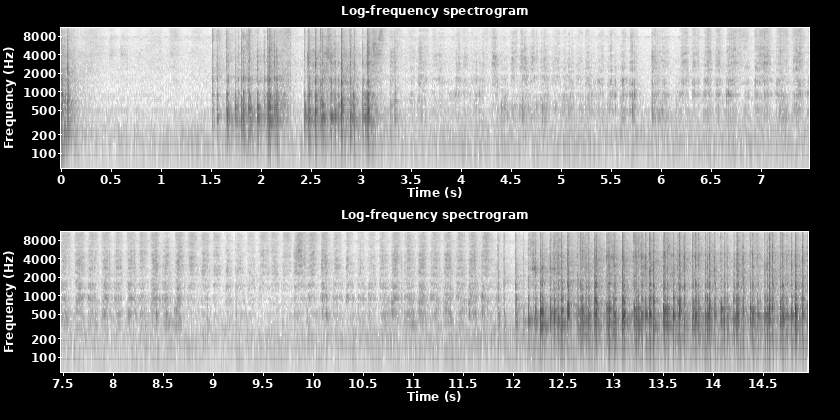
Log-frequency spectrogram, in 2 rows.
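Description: Long nails rub and scratch the label and plastic of a 400 mL clear plastic shampoo bottle that is full of liquid and lying flat. Short louder bursts of scratching come at about 2 and 3 seconds, then a faint, steady dry scratching follows. From about 12 seconds the scratching turns louder and rapid, with a mostly midrange rasp.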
